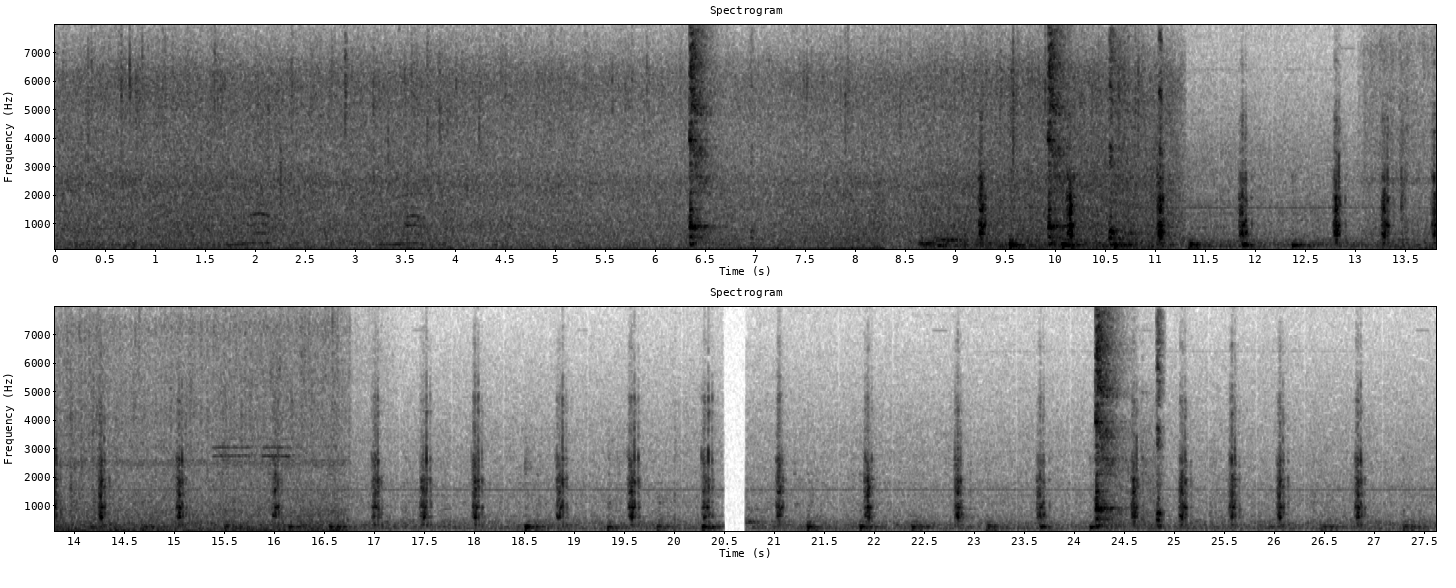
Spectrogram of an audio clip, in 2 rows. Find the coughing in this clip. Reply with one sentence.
The coughing can be heard from 6.3 to 7.0 s, from 9.9 to 11.1 s and from 24.2 to 24.9 s.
